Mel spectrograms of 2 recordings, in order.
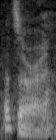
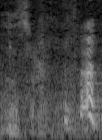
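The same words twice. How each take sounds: First: Said in the usual way. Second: Breathy laughing repeat. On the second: Real, not acted. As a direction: laugh it off softly. Laughs off being misquoted.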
